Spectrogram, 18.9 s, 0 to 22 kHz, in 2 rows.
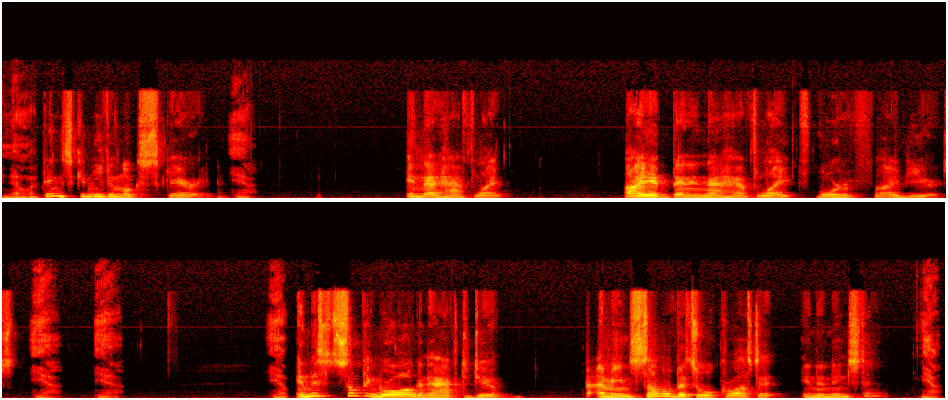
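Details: Adult man with late-stage ALS, diagnosed 4.5 years ago, with onset in the right calf spreading upward; it now reaches his neck, causing difficulty speaking and breathing. He speaks using a ventilator to inflate his lungs. Dysarthria in amyotrophic lateral sclerosis.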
